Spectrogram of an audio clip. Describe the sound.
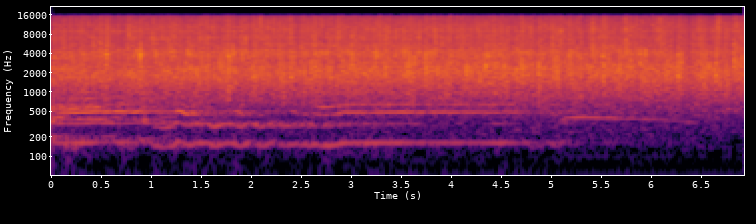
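Audience applause at a religious celebration marking the birth of Hazrat Ali Akbar: steady, dense clapping that carries on evenly through the whole stretch at a fairly constant loudness.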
